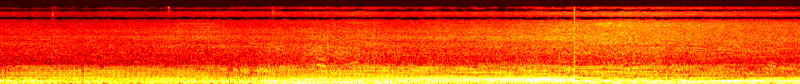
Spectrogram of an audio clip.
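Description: An engine running steadily, with a small sudden change in pitch a little under six seconds in.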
